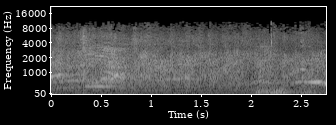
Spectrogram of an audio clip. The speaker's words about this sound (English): Somebody clap your hands and give God a praise.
